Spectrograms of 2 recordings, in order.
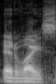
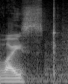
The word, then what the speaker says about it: weiß: Ich weiß, weiß, not weißt. There is no T at the end. Okay, weiß.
